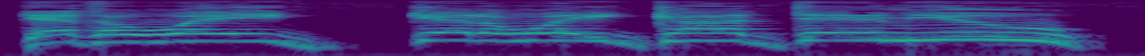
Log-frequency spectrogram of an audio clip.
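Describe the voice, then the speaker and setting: A man's voice: very high voice, slow pace, pitched above the performer's own voice, exaggerated voice. A man voicing a desperate friend who screams in a raw voice to drive off attacking bears. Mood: frantic.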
